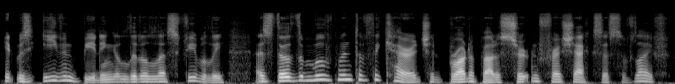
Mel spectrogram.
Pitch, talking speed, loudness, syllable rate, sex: 135 Hz, 215 wpm, -21 LUFS, 5.6 syllables/s, male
